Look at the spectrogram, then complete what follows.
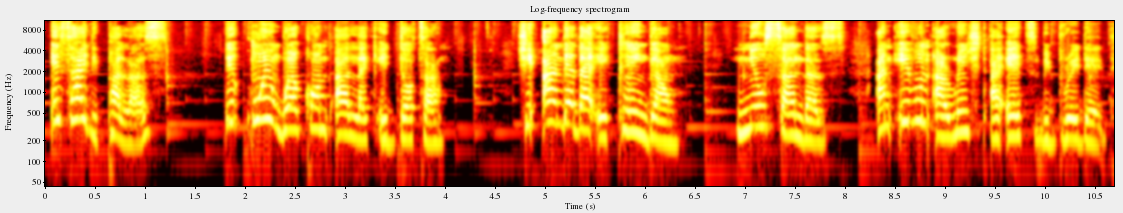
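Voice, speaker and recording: A woman storyteller narrates a scripted folktale. Her high voice moves slowly with wide, expressive swings in pitch. Soft music runs underneath.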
